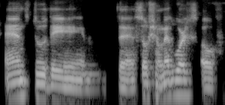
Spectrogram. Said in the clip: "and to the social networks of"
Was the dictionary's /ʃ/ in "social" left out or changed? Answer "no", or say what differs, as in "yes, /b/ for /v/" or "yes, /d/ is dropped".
no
